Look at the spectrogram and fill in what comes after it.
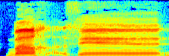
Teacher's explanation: Kha di hujung kerongkong. Bakhsin. Di sini juga ikhfa hakiki 2 harakat.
